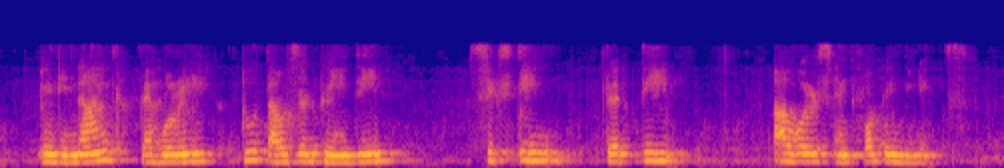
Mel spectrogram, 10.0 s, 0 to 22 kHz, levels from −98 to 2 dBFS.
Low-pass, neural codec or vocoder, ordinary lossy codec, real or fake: 7.2 kHz; codec, 24 kHz, 1.5 kbps, HILCodec; none; fake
